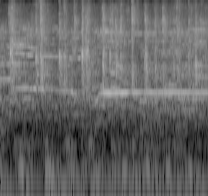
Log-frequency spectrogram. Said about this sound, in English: Lumen's crowd starting to make noise.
